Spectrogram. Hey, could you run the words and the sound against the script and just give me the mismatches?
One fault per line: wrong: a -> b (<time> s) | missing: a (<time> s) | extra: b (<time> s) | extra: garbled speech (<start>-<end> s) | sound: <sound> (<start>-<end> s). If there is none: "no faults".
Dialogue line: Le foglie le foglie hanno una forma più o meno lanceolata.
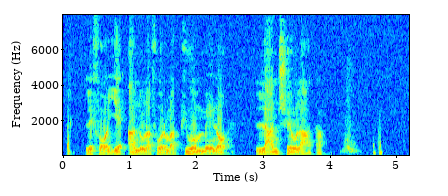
missing: le foglie (0.9 s)
sound: whoosh (4.1-4.5 s)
